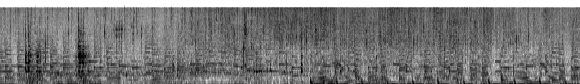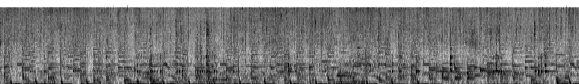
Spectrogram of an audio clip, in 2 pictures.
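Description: Sliced red onion and garlic sizzling steadily as they fry in a stainless steel pan, stirred with a spatula.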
